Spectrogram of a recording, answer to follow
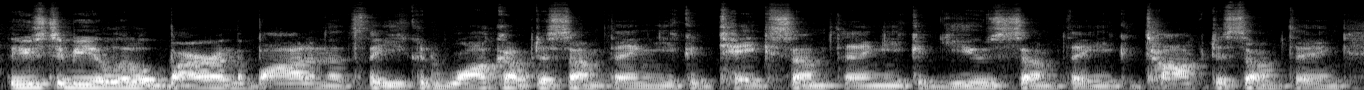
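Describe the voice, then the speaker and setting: Older male co-host, relaxed and rambling; medium-pitched, mic a little distant. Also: fast. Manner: laid-back, rambling, laughs easily. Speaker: podcast co-host. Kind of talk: casual chat.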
